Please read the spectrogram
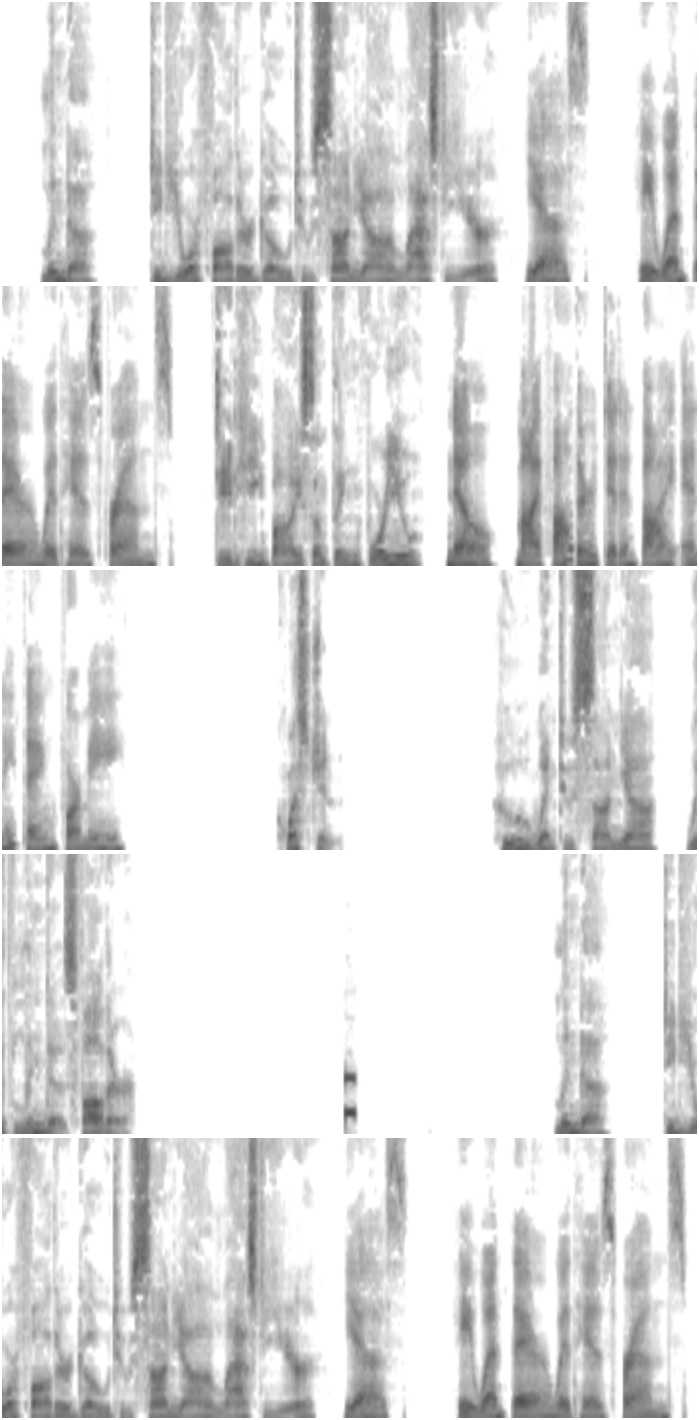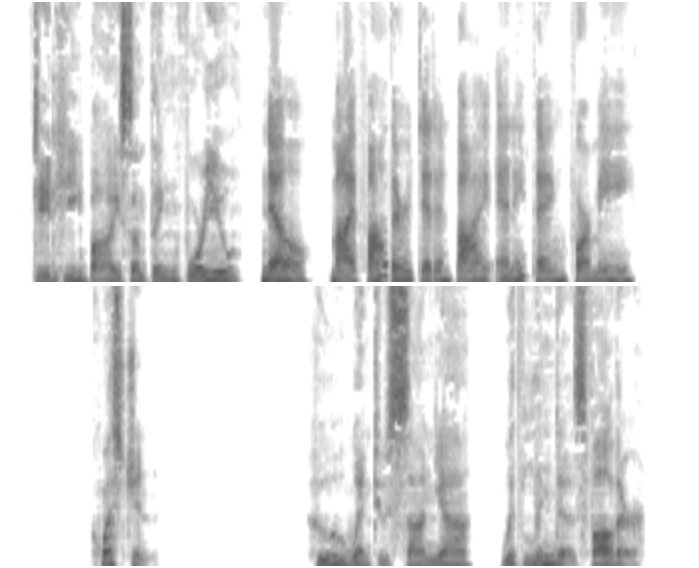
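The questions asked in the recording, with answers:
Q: Who went to Sanya with Linda's father?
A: His friends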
